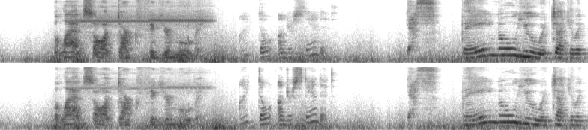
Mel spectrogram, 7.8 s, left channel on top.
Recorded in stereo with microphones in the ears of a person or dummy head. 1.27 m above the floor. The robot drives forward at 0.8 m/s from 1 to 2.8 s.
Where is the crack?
I don't hear a crack.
